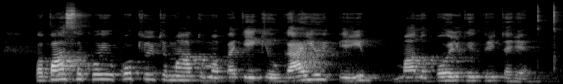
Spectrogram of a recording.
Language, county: Lithuanian, Panevėžys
